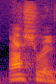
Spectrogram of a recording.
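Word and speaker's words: Ashrei: and I'm going to say it wrong, Asheray. Is that right? Asheray, thank you.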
